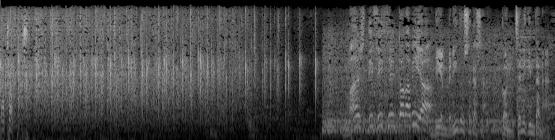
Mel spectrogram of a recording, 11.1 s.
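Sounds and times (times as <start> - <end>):
speech: 0.0 - 0.7, 7.0 - 11.1
audience applause: 0.0 - 6.8.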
